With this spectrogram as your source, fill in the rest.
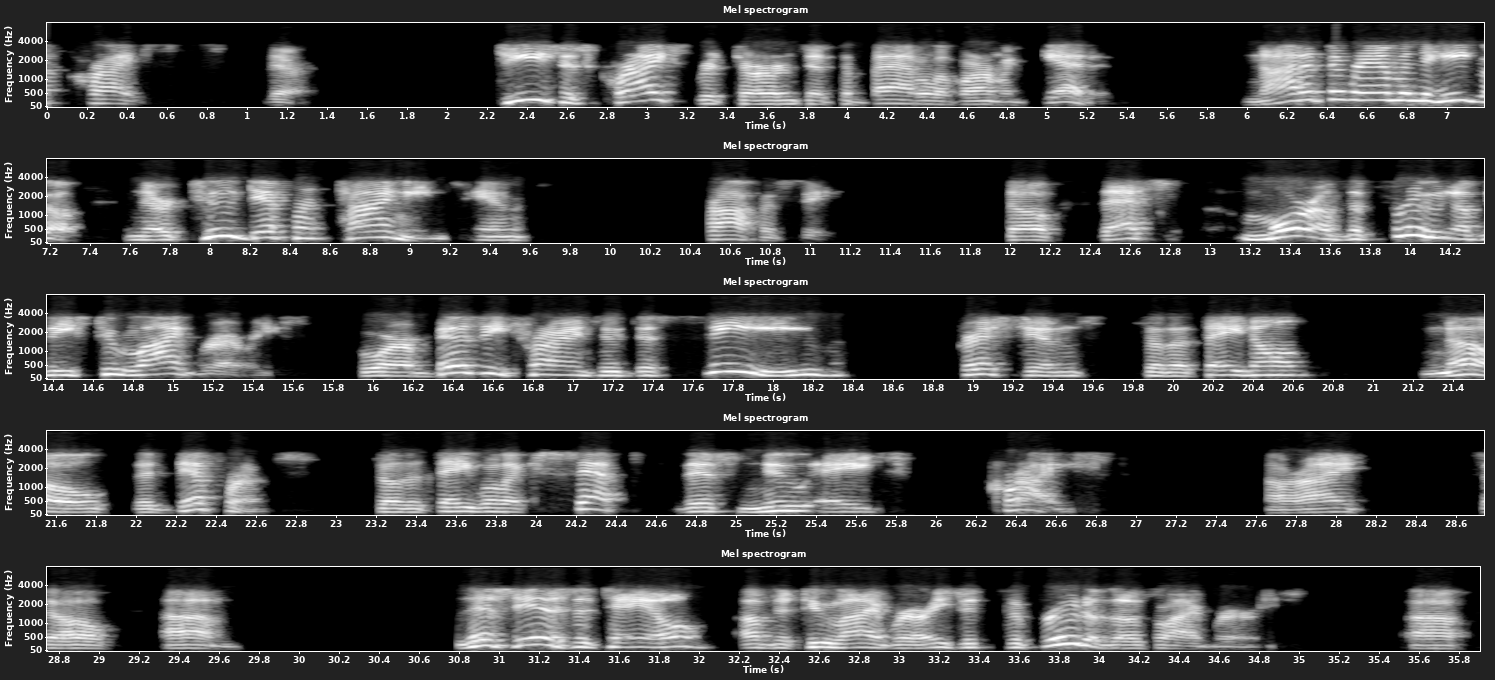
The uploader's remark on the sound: Call In Bible Study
